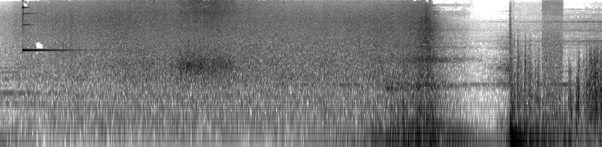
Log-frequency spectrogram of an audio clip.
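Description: Steady rushing wash of sea and wind, with a brief high ping near the start; the rush swells about seven seconds in and is cut by a deep low boom about eight and a half seconds in.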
